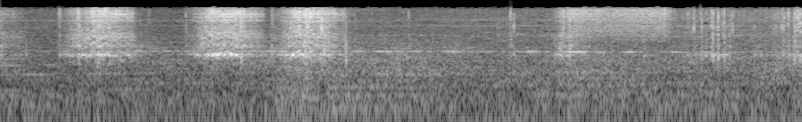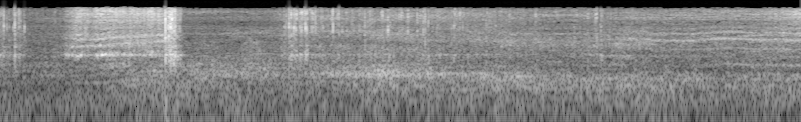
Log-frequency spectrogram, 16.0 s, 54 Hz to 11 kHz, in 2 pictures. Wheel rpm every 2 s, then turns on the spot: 40, 50, 0, 20, 70, 20, 10, 0.
6-8 10-14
